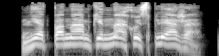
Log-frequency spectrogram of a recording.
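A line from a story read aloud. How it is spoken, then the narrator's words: Yelling. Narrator (Russian): заорал я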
